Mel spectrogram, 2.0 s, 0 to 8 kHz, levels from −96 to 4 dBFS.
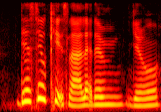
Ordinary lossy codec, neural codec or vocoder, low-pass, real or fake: none; codec, 16 kHz, 4 kbps, FunCodec, trained on Chinese and English, 50 frames a second; 7.2 kHz; fake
